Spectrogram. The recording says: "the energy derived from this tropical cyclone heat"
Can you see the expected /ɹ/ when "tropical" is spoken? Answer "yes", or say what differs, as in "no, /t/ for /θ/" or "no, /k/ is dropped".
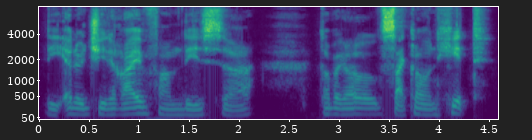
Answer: no, /ɹ/ is dropped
